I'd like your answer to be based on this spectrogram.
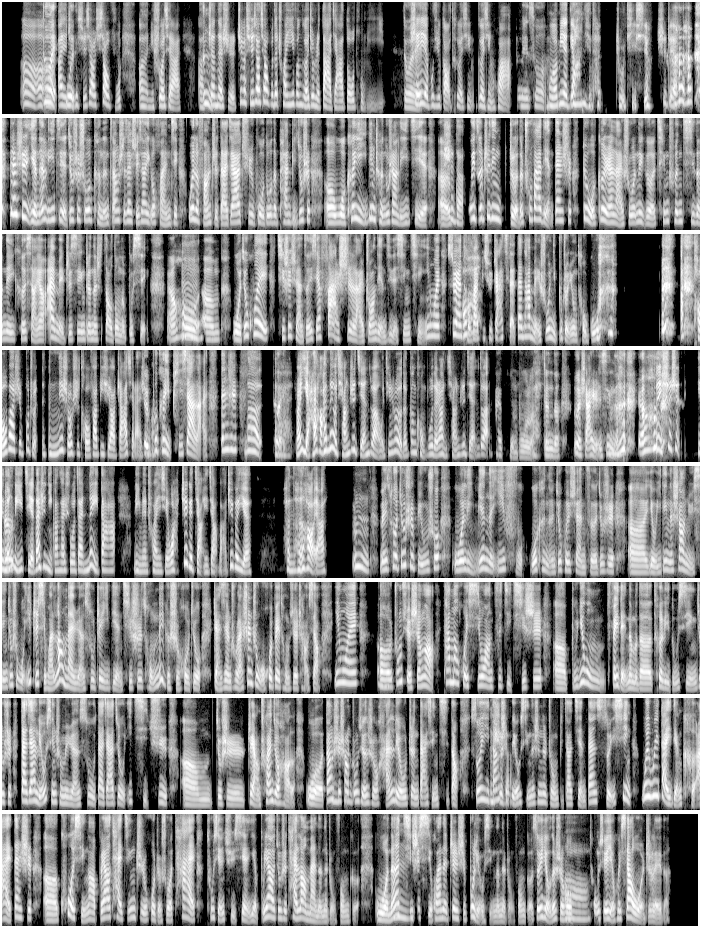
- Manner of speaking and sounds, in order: laughing while speaking: "你的主体性，是这样"; chuckle; other background noise; laugh; chuckle; laughing while speaking: "然后"; chuckle
- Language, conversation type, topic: Chinese, podcast, 你觉得你的穿衣风格在传达什么信息？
